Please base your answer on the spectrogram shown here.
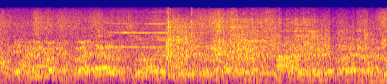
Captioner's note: distant chattering; press machine sound; distant chattering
